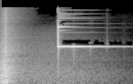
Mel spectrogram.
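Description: Logo-sting sound effect: a whoosh fading out, then a little under a second in, a single bright ding that rings on steadily and fades away.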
